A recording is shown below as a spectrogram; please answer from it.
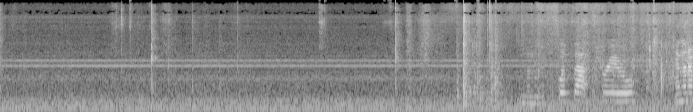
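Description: A steady low hum with a few faint, short clicks as fabric is handled, then a woman begins speaking near the end.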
